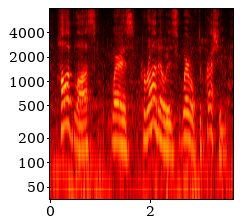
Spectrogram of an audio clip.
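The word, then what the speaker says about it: Hauglosk: I'm pronouncing this right hog lost h-a-u-g-l-o-s-k but hog loss whereas hurato is werewolf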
